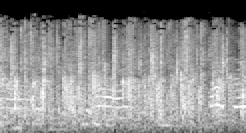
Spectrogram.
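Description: Hospital doctors and nurses in a critical care unit applaud a patient heading home after a six-month stay, with steady, dense clapping throughout and some voices mixed in.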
